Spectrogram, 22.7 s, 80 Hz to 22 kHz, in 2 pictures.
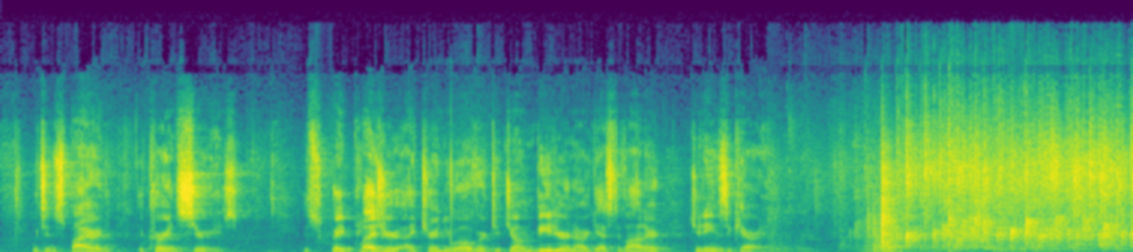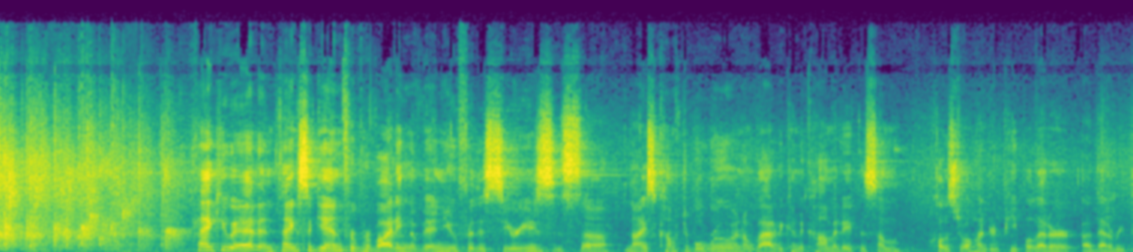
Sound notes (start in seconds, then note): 8.4 applause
